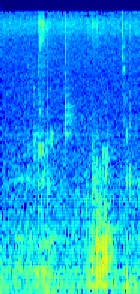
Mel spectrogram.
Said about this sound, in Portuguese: Esta água está boa, está. Não, eu é que não sei porque é que estou a beber tanta água.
